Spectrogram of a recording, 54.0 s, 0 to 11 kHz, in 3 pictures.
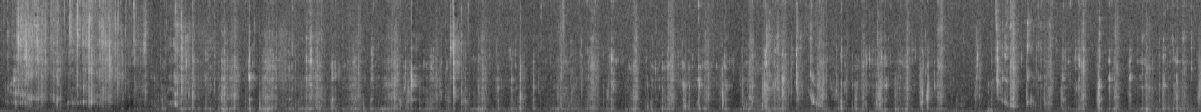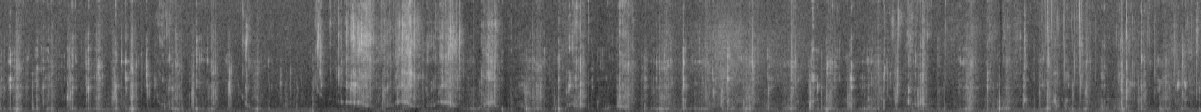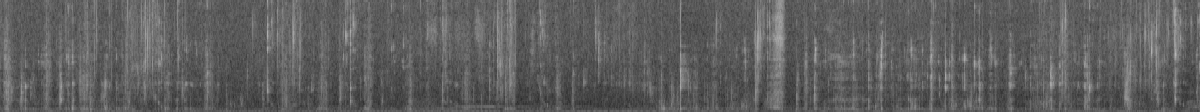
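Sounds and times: crunching and chewing onion ring: 0.0 - 54.0.

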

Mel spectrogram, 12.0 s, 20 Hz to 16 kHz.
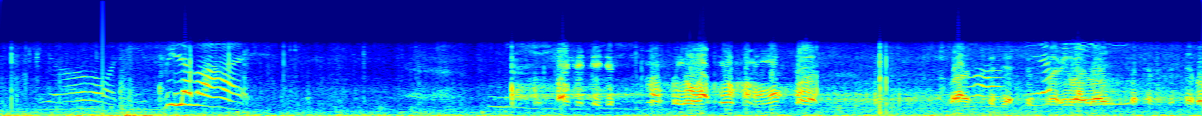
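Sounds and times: engine rumble: 0.0 - 12.0
people talking: 4.9 - 8.3, 9.4 - 12.0.

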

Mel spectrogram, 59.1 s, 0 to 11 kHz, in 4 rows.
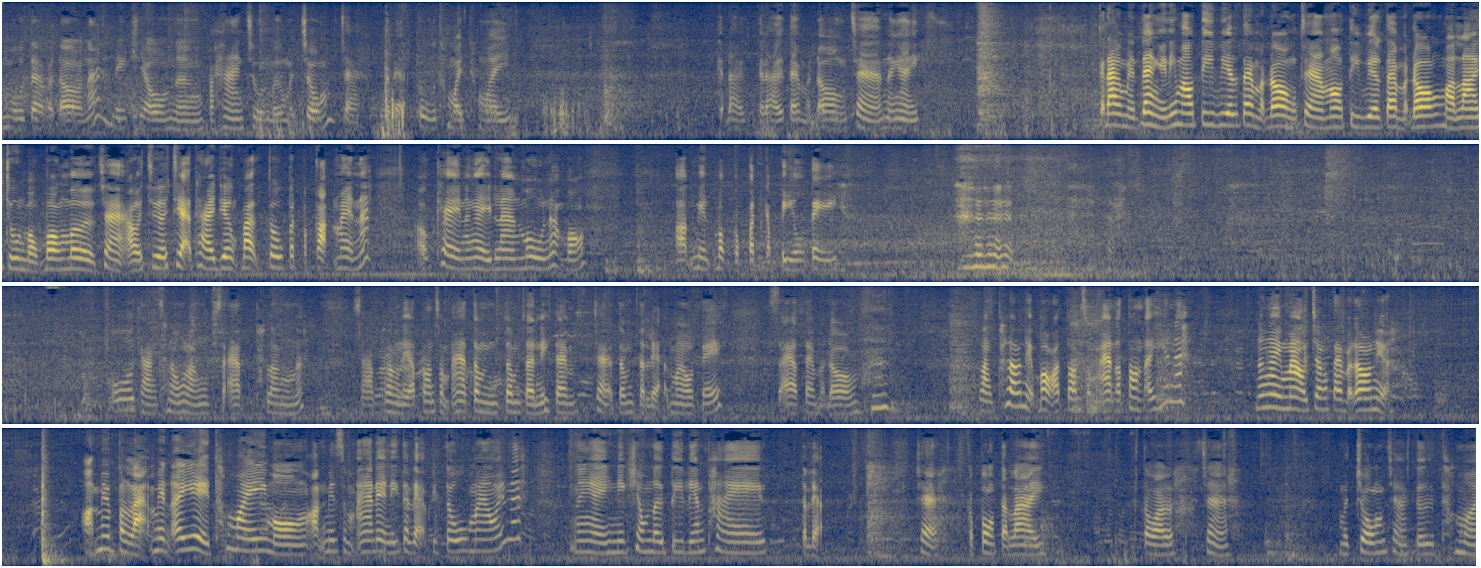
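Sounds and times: woman speaking: 0.0 - 5.2, 7.1 - 9.3, 10.9 - 20.7, 21.5 - 23.3, 30.5 - 38.5, 39.2 - 43.6, 45.1 - 52.6, 53.4 - 54.9, 55.7 - 56.7, 57.6 - 59.0
vehicles running: 0.0 - 59.0.

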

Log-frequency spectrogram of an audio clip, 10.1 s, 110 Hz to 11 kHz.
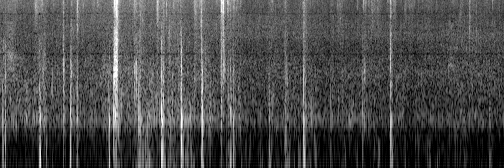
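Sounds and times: trekking pole tapping ground: 0.0 - 8.1
footsteps on rocky gravel: 0.0 - 8.3.

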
